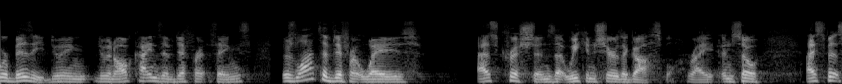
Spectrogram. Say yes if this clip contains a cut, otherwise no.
yes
